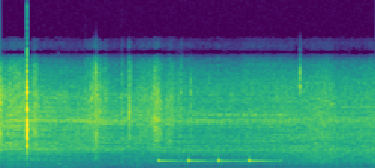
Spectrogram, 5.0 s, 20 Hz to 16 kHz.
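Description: Holden VF Commodore's 3.6-litre LFX V6 idling just after starting, heard from inside the cabin, with a sharp click just after the start. About two seconds in, the dashboard warning chime sounds four times in a row, warning that the boot lid is open.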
